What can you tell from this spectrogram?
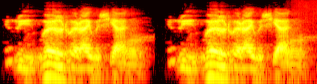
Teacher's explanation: His r is normally an alveolar approximant, r, similar to the sound I use, but sometimes it comes out as an alveolar tap.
